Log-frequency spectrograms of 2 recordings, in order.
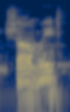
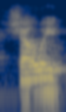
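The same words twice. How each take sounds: First: "Shan't we" with shan't as one clipped syllable; contracted tag. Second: Said in the usual way. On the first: Shown as a demonstration. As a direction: say "Shan't" short, then a light "we". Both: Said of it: "Shall we and shan't we?".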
